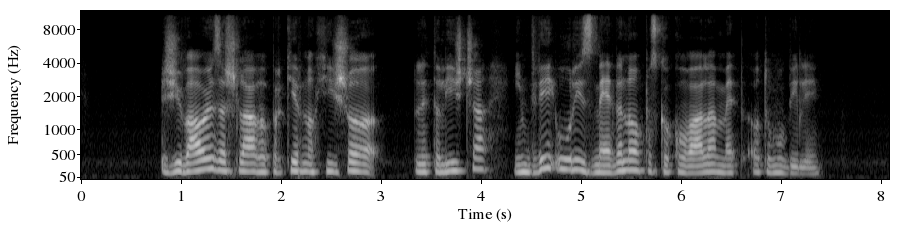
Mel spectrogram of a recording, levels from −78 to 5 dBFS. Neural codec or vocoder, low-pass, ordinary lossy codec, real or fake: autoencoder, 48 kHz, 32 numbers a frame, DAC-VAE, trained on Japanese speech; 10.8 kHz; none; fake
